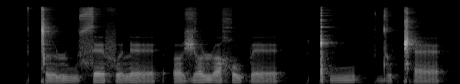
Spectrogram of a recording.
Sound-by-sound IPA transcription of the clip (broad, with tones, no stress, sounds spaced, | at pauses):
ǀ ə˧˩˧ ɹ u˧˩˧ s ɛ˦˥ f ə˩˥ l ɛ˧˩˧ | ʔ ʌ˧˩˧ ʒ ʌ˦˥ ɹ ʌ˦˥ χ u˧˩˧ p ɛ˧˩˧ | ǃʰ u˦˥ | d ʊ˧˩˧ ǁʰ æ˧˩˧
